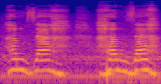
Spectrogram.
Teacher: ان کے اس کی جو آواز ہے حمزہ کی ساؤنڈ ہے، اقصى الحلق سے جب نکلتی ساؤنڈ ہے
